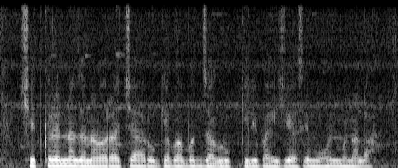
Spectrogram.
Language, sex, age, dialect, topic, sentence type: Marathi, male, 25-30, Standard Marathi, agriculture, statement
